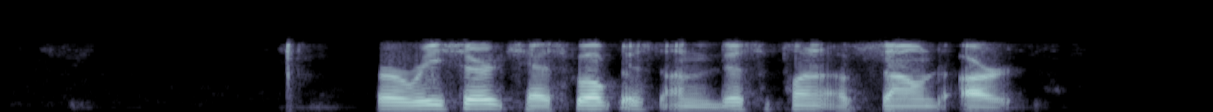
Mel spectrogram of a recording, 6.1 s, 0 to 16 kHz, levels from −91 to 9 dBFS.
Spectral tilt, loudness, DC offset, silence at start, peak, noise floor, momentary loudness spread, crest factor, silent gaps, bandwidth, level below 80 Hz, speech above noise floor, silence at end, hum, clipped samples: -9.5 dB/octave; -21 LUFS; under 0.1%; 1.45 s; -4 dBFS; under -90 dBFS; 17 LU; 20 dB; none; 4.2 kHz; -64 dBFS; over 70 dB; 1 s; none; under 0.1%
